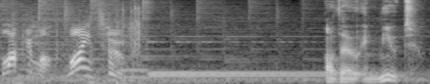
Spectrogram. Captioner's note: dial tone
